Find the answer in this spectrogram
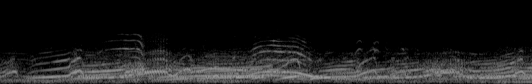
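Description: A group of spotted hyenas calling together: many overlapping cries sliding up and down in pitch.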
